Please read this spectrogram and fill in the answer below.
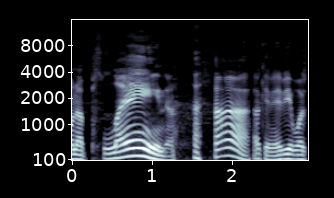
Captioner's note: chuckles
